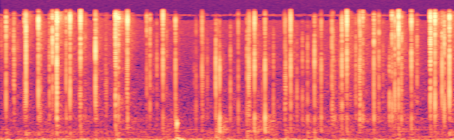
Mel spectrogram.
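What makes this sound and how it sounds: Long nails tap rapidly on the glass screen of an iPad lying flat. The result is a quick, irregular stream of short, dry clicks with bright edges and almost no ring, heard quietly over a low, steady rumble.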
